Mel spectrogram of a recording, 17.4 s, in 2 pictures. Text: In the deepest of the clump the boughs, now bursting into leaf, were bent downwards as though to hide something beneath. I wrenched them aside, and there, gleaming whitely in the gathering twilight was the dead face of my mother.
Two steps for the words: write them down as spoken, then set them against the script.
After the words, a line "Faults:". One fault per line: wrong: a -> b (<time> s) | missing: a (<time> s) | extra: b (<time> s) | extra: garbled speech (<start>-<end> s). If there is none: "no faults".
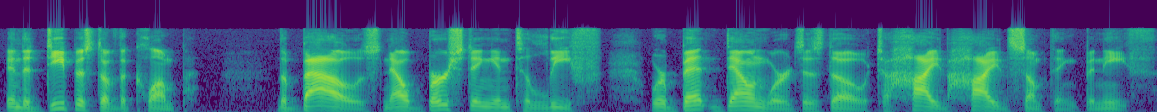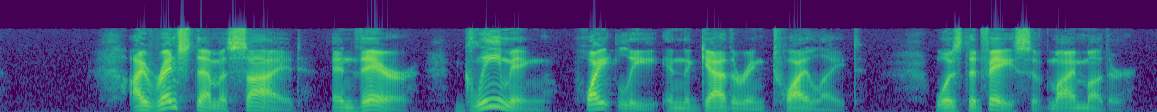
In the deepest of the clump the boughs, now bursting into leaf, were bent downwards as though to hide hide something beneath. I wrenched them aside, and there, gleaming whitely in the gathering twilight was the face of my mother.
Faults:
extra: hide (7.1 s)
missing: dead (16.0 s)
